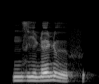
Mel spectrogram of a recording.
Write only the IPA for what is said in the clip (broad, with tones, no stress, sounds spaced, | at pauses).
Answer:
n z i˨ ɳ ɛ˧ ɳ ø˨ f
